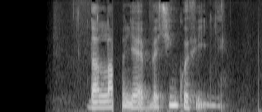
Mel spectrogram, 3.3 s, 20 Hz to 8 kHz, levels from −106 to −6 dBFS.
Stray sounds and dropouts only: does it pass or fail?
fail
